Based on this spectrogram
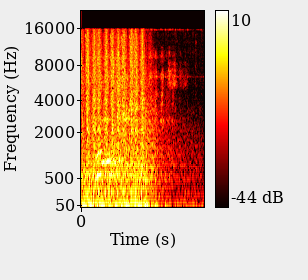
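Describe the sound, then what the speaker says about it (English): Rapid automatic gunfire in the video game Garry's Mod, loud and dense bursts that fade toward the end, with no talk over it. "He's shooting. He's the one shooting."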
